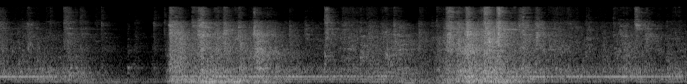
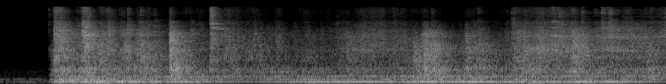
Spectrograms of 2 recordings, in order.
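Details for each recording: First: Garage door opener started from the wall button: motor drones steadily, cuts out, then restarts as the door heads back up instead of closing fully. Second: Garage door opener after cleaning dirty safety sensor lenses: steady motor drone with a low hum and some panel rattling as the door runs; it closes smoothly without stopping or reversing; normal closing.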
